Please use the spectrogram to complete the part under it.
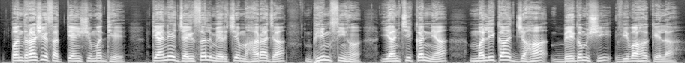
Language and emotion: Marathi, neutral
